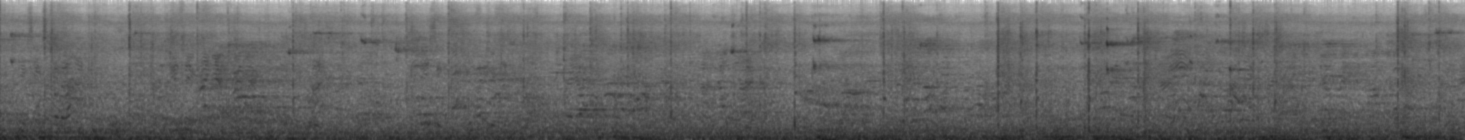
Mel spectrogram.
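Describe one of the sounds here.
Young women call out and chatter across the hall.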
